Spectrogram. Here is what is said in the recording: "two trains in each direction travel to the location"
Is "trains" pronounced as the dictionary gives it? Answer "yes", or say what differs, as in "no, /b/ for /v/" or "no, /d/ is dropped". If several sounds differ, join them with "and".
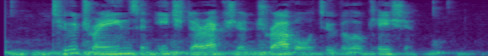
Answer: yes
